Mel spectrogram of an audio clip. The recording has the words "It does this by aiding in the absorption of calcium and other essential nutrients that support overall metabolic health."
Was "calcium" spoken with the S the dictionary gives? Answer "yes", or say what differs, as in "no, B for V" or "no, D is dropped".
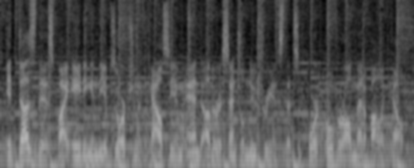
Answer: yes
